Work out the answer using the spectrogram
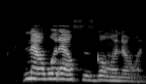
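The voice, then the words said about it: Imitates another person's voice. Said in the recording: “in my Cynthia Bailey voice”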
